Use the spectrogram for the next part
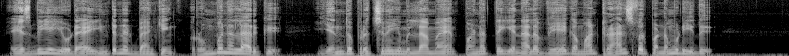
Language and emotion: Tamil, happy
